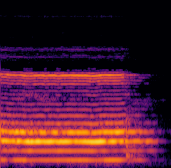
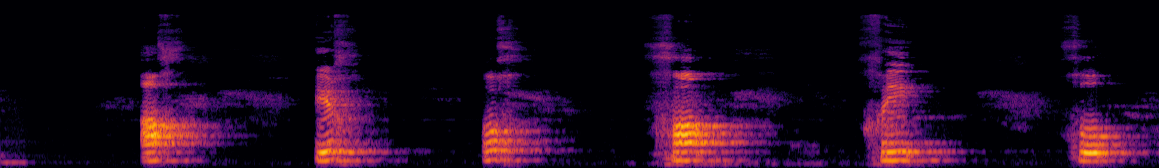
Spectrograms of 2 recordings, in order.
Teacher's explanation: اس کو حلق کے اس حصے سے آخری حصے سے ادا کرنا ہے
